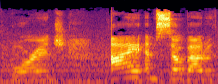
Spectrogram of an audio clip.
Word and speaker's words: borage: if i'm saying it's probably not barrage it's borage i am so bad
